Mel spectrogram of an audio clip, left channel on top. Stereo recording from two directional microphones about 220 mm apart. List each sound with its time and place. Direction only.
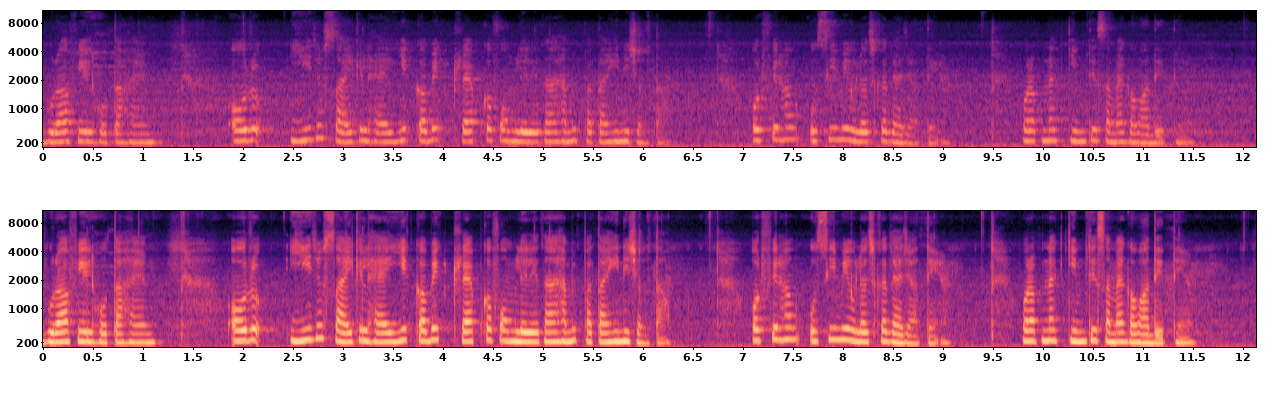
0.1 s a woman's voice: 50° right (ahead or behind)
